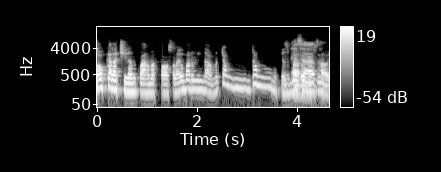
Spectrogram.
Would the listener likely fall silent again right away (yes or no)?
no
